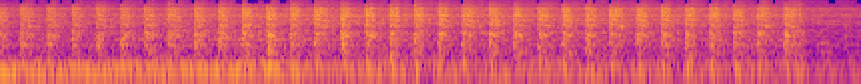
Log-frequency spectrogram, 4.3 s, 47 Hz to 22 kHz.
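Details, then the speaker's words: 1997 Jeep Grand Cherokee, 4.0 L inline-six, on a jump pack; it formerly started then stalled at once: starter turns the engine over evenly but it never fires. No check engine light; crank no start from a failed engine computer. "All right, guys, so as you can see, this is a crank no start."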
